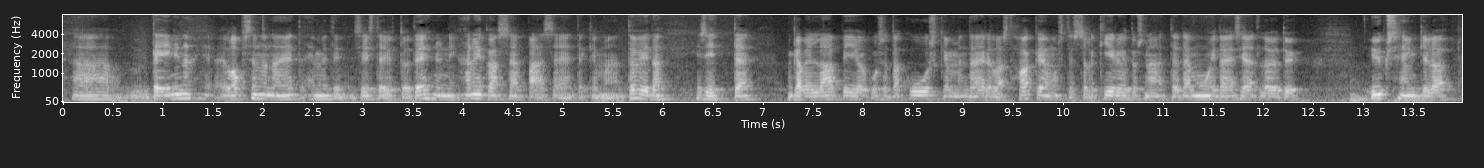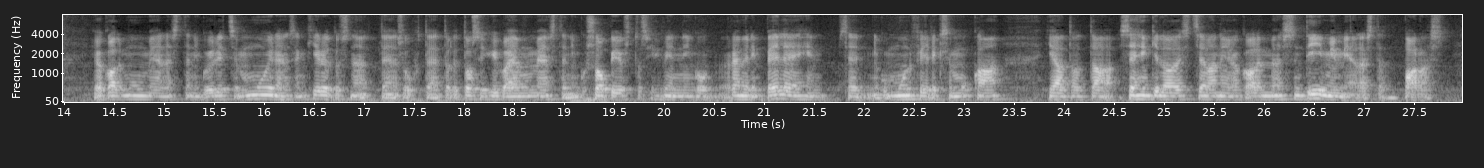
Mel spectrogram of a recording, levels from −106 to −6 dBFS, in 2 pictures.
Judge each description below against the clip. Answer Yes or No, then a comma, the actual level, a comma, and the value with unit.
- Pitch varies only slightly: Yes, narrow, 2.3 semitones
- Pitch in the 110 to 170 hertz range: Yes, low, 115 Hz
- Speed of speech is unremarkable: No, fast, 170 wpm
